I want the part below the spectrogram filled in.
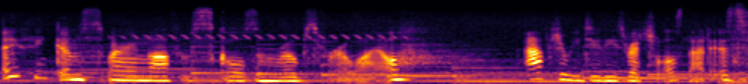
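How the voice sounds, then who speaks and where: A woman's voice: medium pitch, lively intonation, a little fast, lightly acted. A woman playing a sassy, lovesick young ex-cultist in a visual novel game, with slangy, dramatic phrasing. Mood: brisk, sassy. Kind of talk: animated visual novel acting. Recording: game audio with music behind.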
